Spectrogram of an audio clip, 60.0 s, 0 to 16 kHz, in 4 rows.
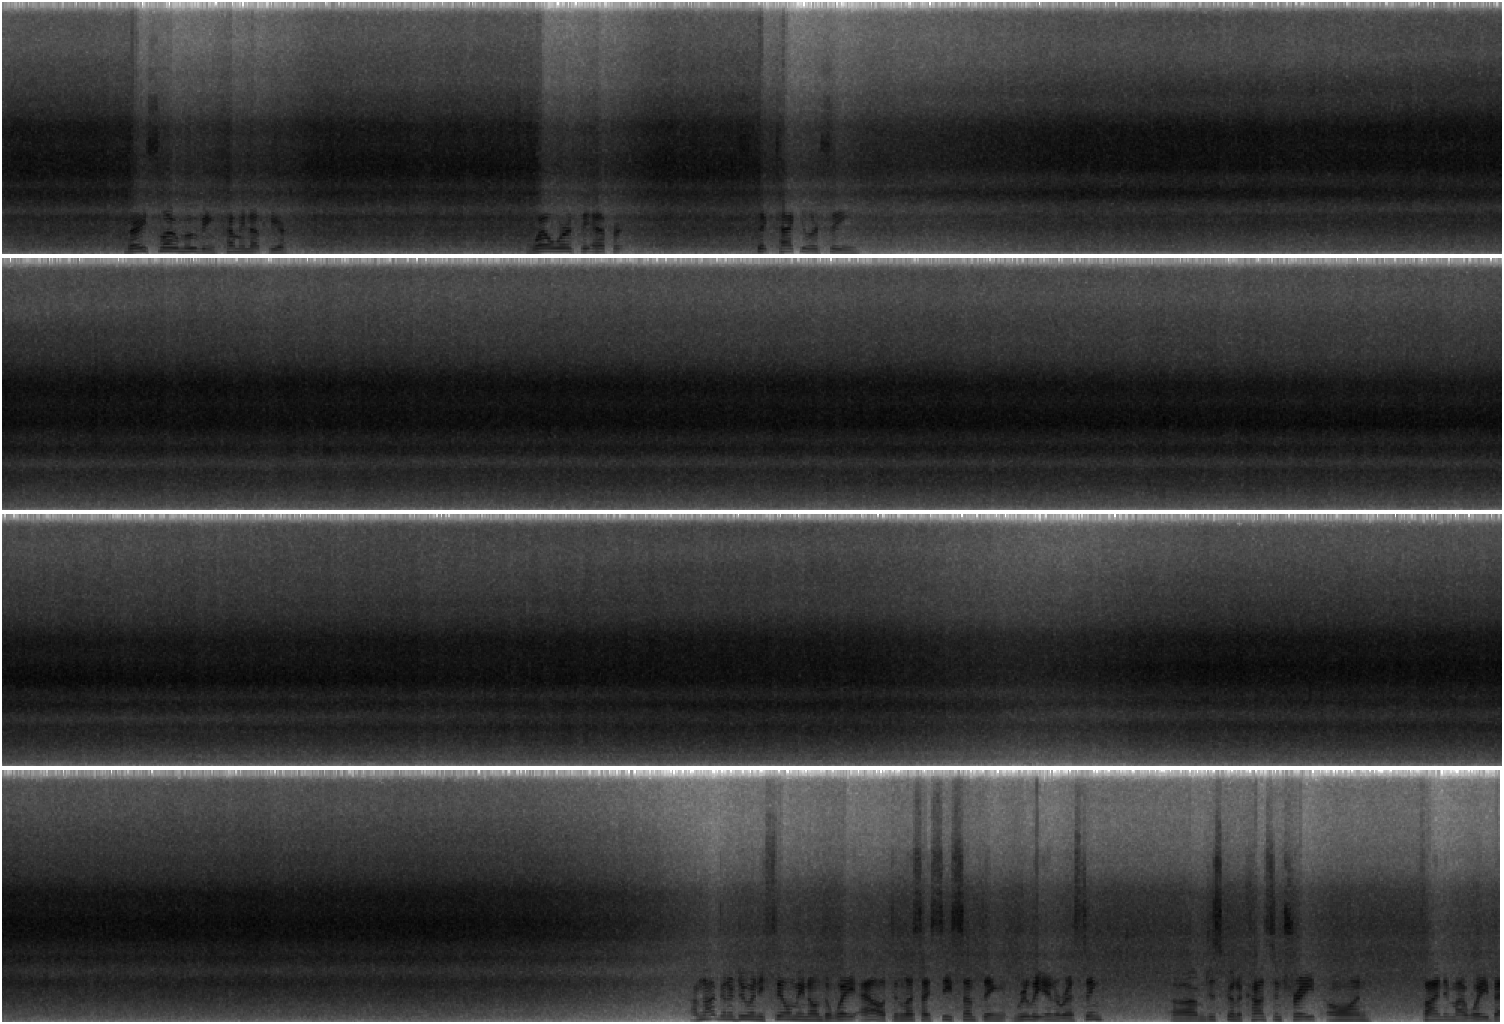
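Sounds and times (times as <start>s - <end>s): waterfall rushing: 0.0s - 59.9s.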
